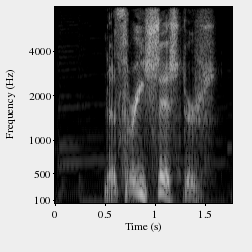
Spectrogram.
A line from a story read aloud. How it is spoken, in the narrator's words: I grumbled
